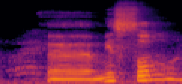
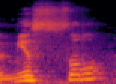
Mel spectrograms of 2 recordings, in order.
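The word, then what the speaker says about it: مصر: Nah, Al-Imam Ibnu Jazari di sini beliau memilih kalimat Misr dibaca tebal. Nah, dibaca tebal karena ra-nya berharakat fathah ketika wasal.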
